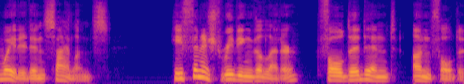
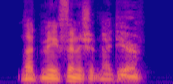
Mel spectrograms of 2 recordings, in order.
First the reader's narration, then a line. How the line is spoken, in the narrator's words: he said as quietly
